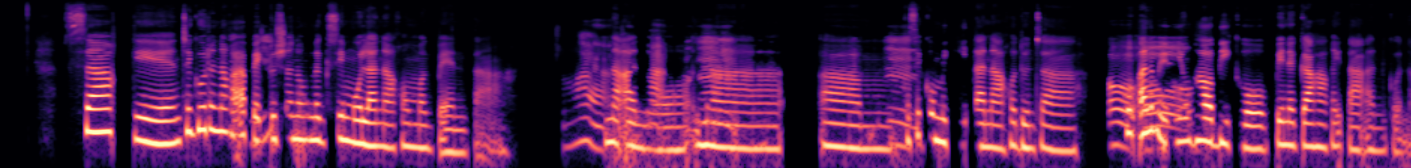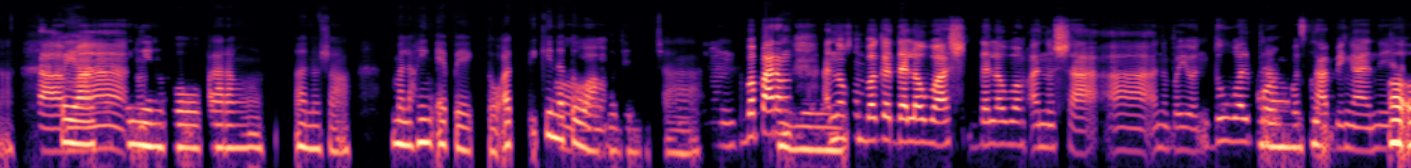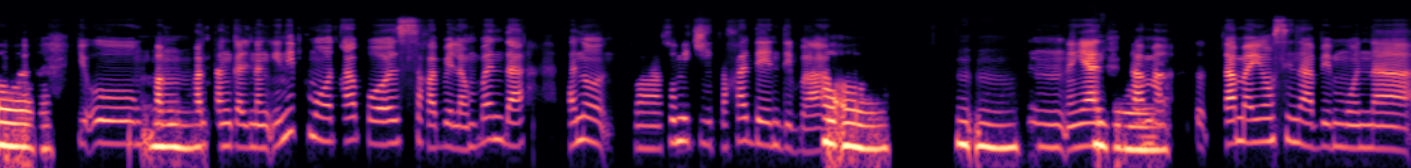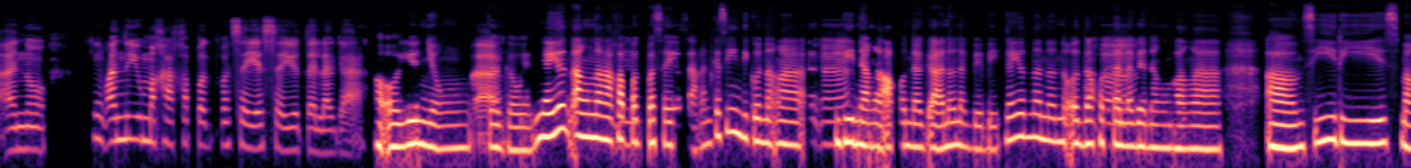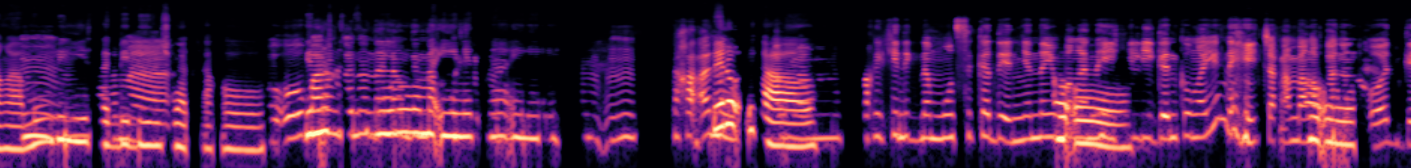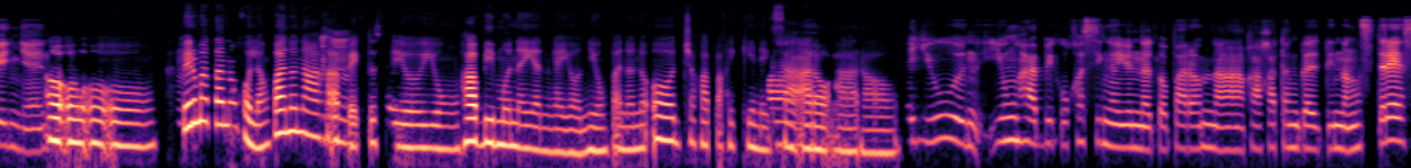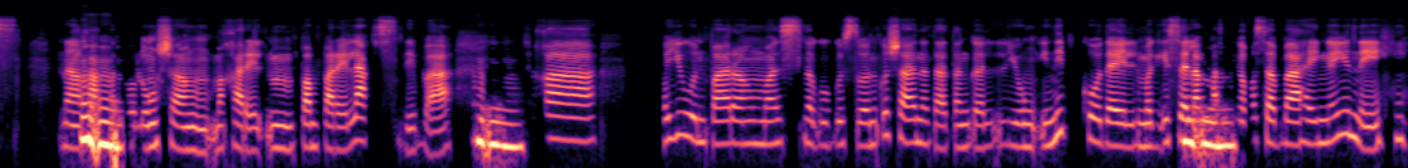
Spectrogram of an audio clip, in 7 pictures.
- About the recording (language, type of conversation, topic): Filipino, unstructured, Ano ang pinaka-hindi mo malilimutang karanasan dahil sa isang libangan?
- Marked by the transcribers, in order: static; distorted speech; laughing while speaking: "eh"; snort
